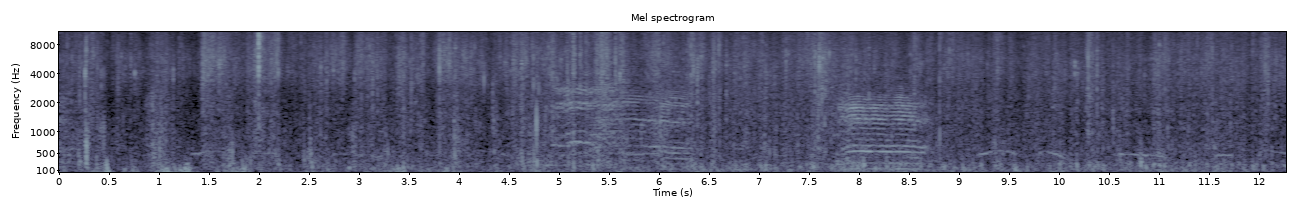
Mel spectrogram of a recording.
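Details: Sheep giving a pair of quavering, harmonic bleats in the middle of the recording, with short softer calls afterward, set against constant hissy background noise and knocking sounds.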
